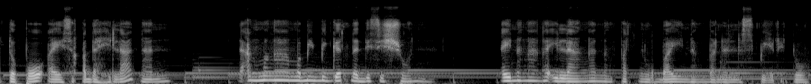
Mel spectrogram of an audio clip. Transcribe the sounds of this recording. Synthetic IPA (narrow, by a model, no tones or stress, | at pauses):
ʔɪt̪o̞po̞ʔɐjsɐkɐd̪ɐɦɪlaːnɐnː | ɐʔɐŋmɐŋamɐbibɪɡat̪̚nɐd̪ɛsɪʃo̞n | ʔɐjnɐŋaːŋɐʔɪlaːŋɐnːɐŋpɐt̪nuːbɐjnɐŋbɐnalnɐspḭːɾɪt̪u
